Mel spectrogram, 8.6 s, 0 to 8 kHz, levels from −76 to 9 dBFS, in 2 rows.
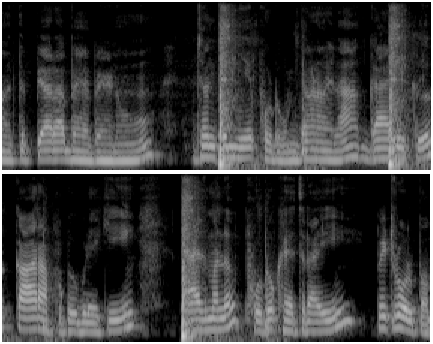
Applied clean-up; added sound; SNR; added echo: none; Cutlery, silverware / Drawer open or close; 1 dB; none.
